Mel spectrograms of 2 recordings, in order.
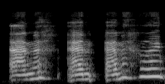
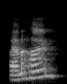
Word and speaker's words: Anaheim: Anaheim. How do you say it? Where Disney is in California? How is it? Anaheim?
